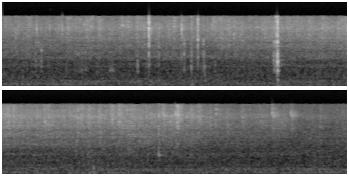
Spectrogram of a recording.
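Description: N-gauge model electric train running along the track with a steady low rumble, its wheels giving a few sharp clicks over the turnout and rail joints; the loudest click comes just under three seconds in.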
